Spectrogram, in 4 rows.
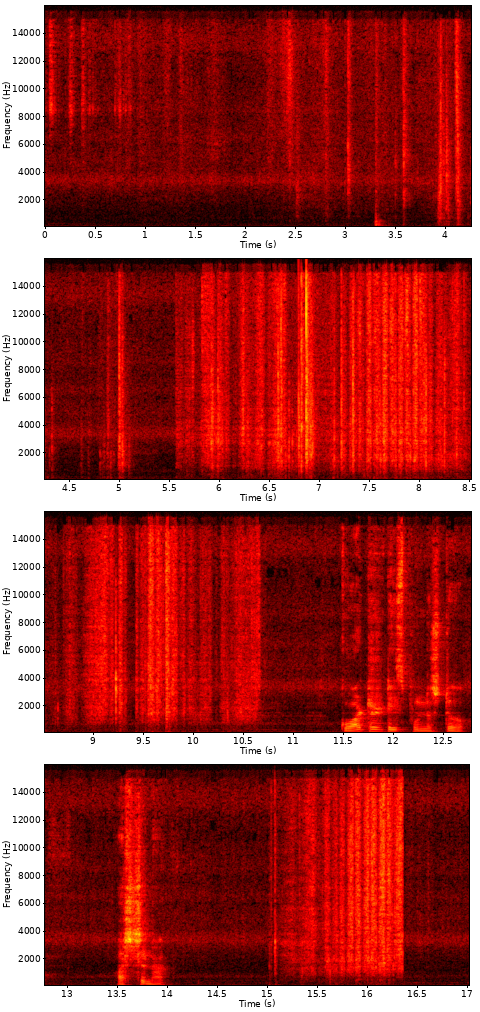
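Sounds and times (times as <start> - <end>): scratchy rustling and scraping: 4.8 - 10.7, 15.0 - 16.4.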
